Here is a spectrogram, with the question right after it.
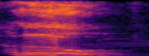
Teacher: زبان کی نوک اوپر والے دانتوں کے نچلے حصے سے لگے گی تو یہ ذال پڑھا جائے گا. ذال زبان کا جو سرا ہے، ٹھیک ہے.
